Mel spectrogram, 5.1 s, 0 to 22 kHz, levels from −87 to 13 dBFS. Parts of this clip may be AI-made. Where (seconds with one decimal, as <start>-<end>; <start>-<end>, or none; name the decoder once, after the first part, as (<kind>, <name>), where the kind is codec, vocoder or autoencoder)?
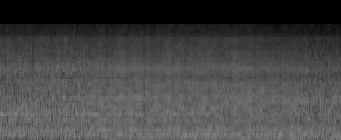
1.4-4.5 (vocoder, Vocos)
